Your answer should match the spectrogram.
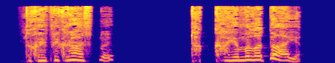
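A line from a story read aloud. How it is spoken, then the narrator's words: Exclaimed. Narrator (Russian): воскликнул Фельтон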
